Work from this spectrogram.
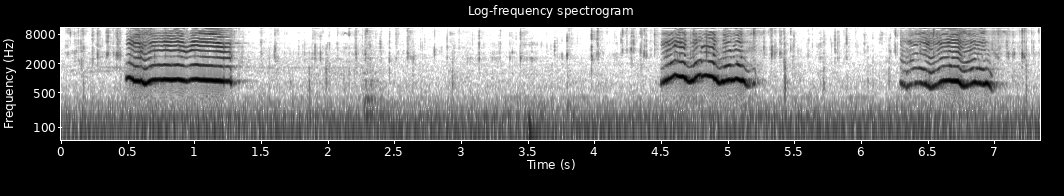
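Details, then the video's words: {'caption': 'Sakura, a female pet otter kept indoors with a cat, gives three wavering, warbled squealing calls, each under a second long with a quavering pitch, separated by quiet gaps in a small room.'} "話せるようになり人語を理解し始めたカワウソ otter who has become able to speak and has begun to understand human language"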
